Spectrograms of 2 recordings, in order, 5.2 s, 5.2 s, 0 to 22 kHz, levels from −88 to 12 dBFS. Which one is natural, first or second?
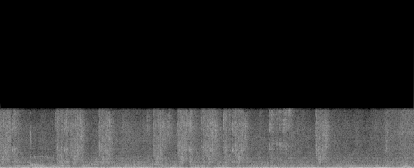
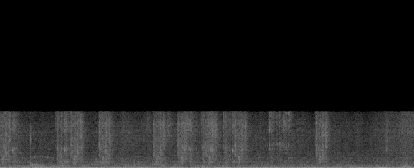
first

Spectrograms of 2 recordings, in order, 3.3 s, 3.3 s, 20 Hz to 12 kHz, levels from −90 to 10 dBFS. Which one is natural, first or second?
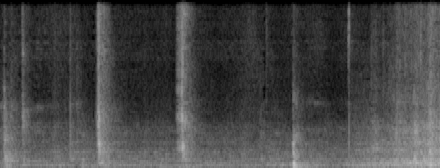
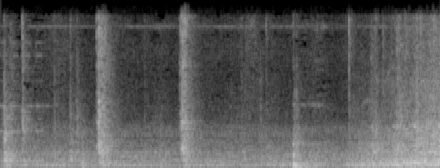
second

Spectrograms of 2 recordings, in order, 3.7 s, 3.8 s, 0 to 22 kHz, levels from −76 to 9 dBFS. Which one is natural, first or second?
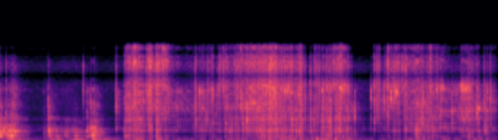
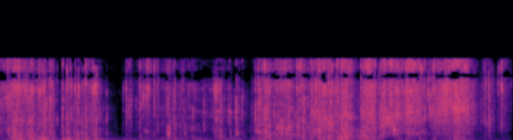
second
